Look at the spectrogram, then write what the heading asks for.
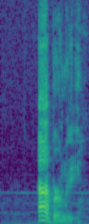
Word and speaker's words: Aberly: Rick friendship lasts forever aberly Quarry ah Abberly is how it's supposed to be pronounced okay two administrator from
